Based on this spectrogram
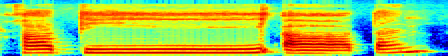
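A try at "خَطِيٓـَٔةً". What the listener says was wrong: आ को लंबा नहीं करना, आ के आगे अलिफ नहीं है।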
